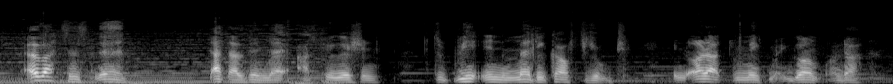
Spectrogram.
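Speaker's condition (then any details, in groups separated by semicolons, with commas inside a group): Cerebral palsy; limits movement and coordination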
